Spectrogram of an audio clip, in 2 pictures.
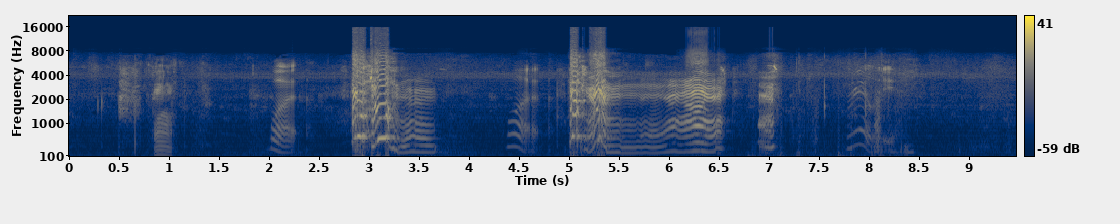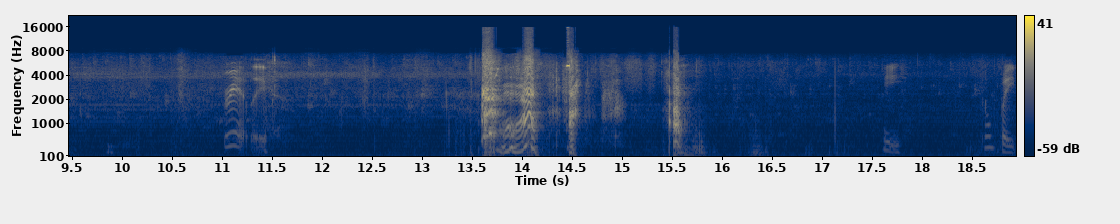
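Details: Husky puppy Zoey chatters at her owner in bursts: short yips and a warbling, wobbly woo-woo, interleaved with the owner talking and asking her not to bite, then quieter rustling.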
